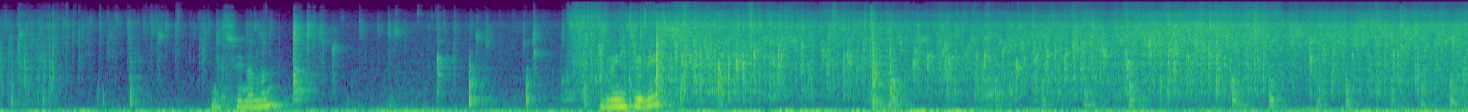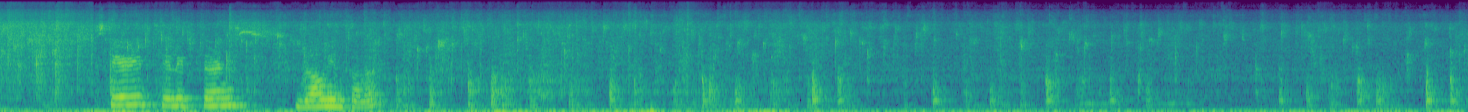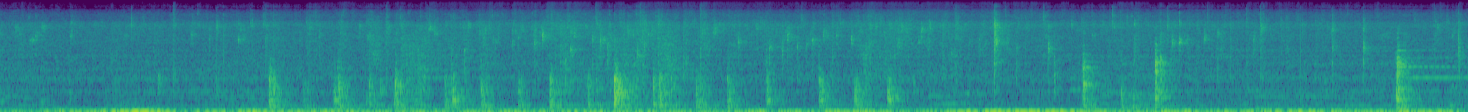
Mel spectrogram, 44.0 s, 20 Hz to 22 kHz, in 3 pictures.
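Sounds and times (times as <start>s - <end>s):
spices sizzling in hot oil: 0.0s - 44.0s
utensil scraping a pan: 6.6s - 26.4s.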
